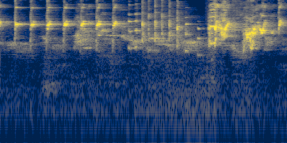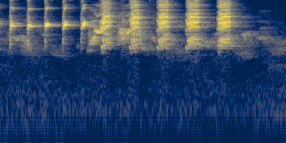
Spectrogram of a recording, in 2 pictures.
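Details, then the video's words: Long-tailed shrike of the cendet trotol type singing a full lure song for other shrikes; fast, regular series of sharp high chips about three per second, interrupted by a brief buzzy warble. "PANCINGAN CENDET TROTOL AGAR BUNYI, MASTERAN CENDET GACOR FULL ISIAN"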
